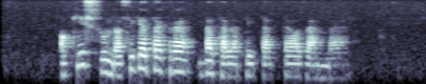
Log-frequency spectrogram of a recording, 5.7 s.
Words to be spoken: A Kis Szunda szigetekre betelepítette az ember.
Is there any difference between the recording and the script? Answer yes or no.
no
